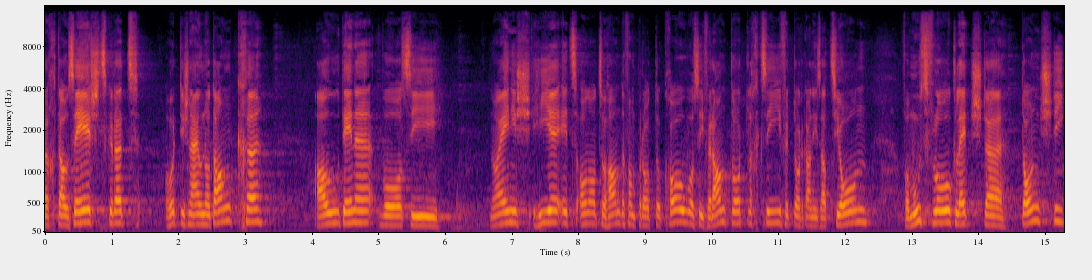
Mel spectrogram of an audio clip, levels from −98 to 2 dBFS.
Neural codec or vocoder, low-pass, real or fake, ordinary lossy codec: none; 14.4 kHz; real; AAC, 64 kbps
